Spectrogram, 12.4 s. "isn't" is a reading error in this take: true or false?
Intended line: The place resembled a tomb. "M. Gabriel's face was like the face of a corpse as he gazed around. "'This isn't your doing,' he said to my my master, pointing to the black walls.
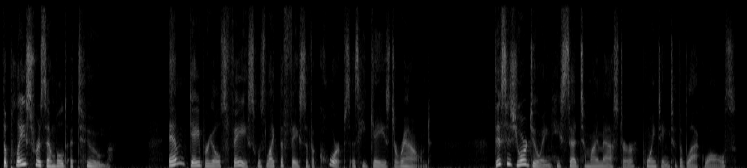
true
